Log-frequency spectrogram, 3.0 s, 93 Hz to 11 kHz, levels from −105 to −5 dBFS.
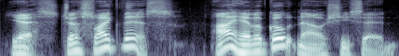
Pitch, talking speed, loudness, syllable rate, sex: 125 Hz, 220 wpm, -18 LUFS, 4.2 syllables/s, male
